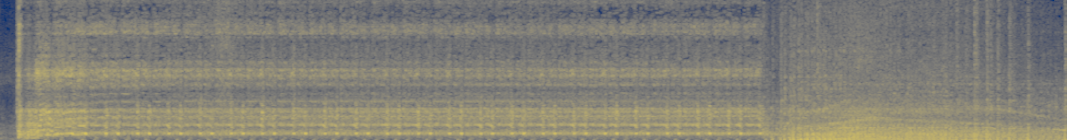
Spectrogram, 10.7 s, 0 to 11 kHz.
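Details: John Deere X324 four-wheel-steer mower that had sat as a no-start, with fuel supply reconnected, full throttle and choke on: steady cranking at about three beats per second for roughly seven seconds, then it catches and settles into an even run.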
